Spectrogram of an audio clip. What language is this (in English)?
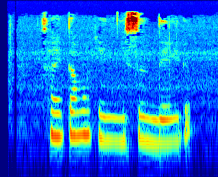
Japanese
